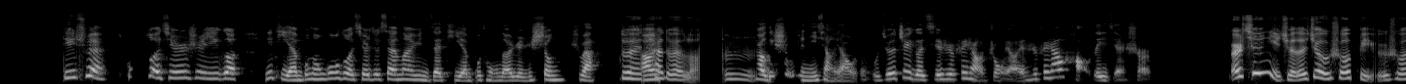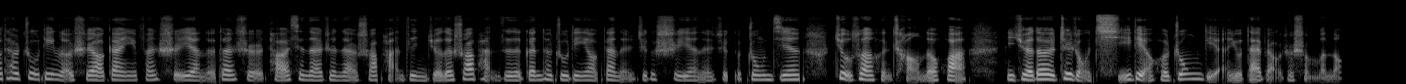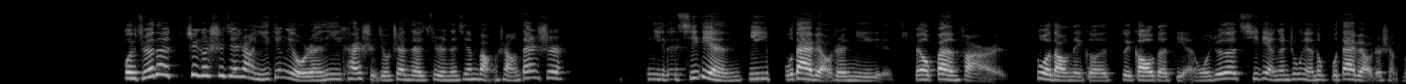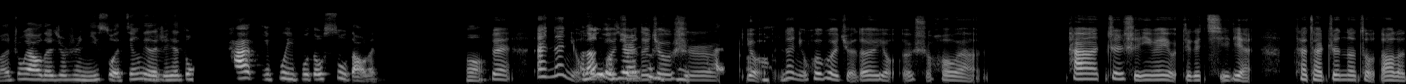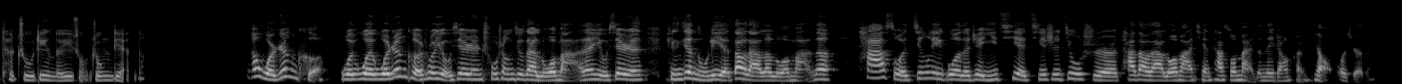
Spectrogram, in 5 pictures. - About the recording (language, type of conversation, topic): Chinese, podcast, 工作对你来说代表了什么？
- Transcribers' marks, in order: other background noise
